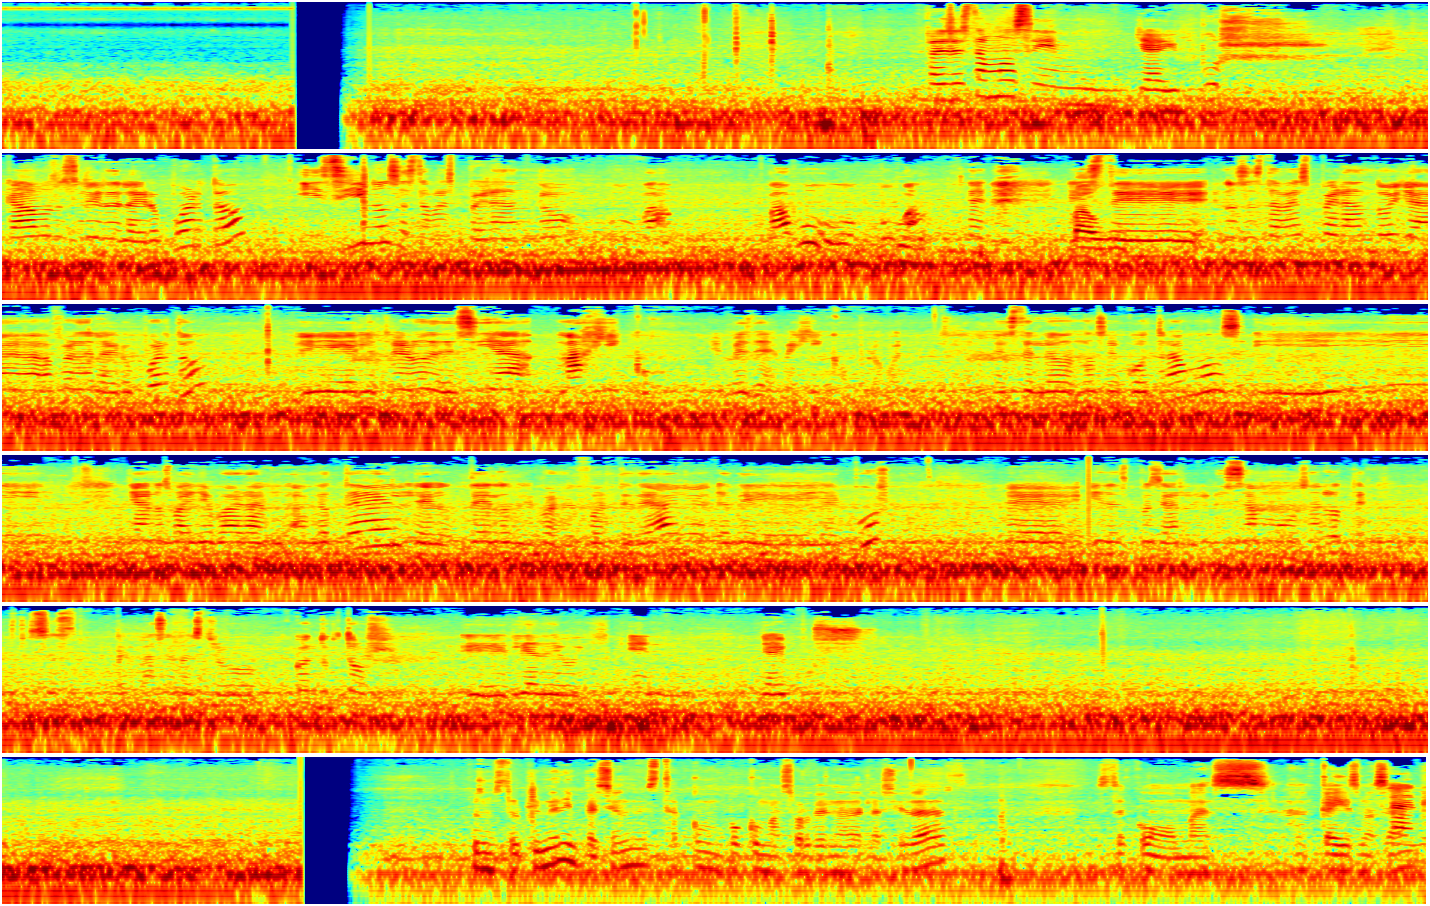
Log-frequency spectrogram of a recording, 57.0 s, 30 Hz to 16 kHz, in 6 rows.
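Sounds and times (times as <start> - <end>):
car road and engine rumble: 0.0 - 57.0
woman talking: 6.2 - 8.5, 9.4 - 14.0, 14.6 - 20.4, 21.0 - 34.5, 35.2 - 43.9, 56.8 - 57.0.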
